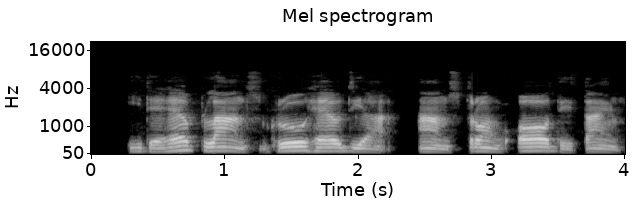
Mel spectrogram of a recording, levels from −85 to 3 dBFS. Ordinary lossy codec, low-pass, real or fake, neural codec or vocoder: none; 7.2 kHz; real; none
